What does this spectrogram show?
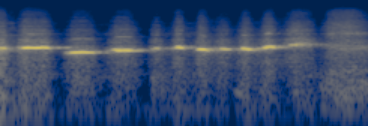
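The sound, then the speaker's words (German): A cheerful tune is whistled clearly by the cartoon character Peter as he arrives home, a quick run of bright, bouncy notes with short gaps between them, ending on a softer breathy trail. “Peter kommt zu Hause an, wie du schon sagst, fröhlich pfeifend hier.”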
